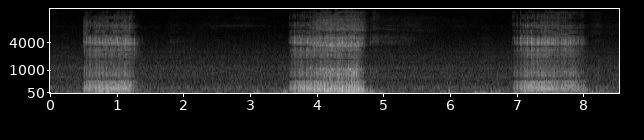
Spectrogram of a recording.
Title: indian man snoring 🤣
